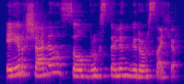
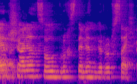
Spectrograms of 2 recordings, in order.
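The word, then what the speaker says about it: Eierschalensollbruchstellenverursacher: It's Eier schalen soll Bruchstellen Würursacher.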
